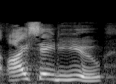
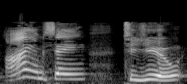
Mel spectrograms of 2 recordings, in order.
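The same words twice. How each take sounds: First: Said in the usual way. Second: Slow, deliberate weight on "I"; emphatic stress on I. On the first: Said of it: "So when you see this". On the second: Shown as a demonstration. Preacher explaining Jesus's wording, slow and emphatic. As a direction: measure out the words, leading with a firm "I". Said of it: "put as, it's very emphatic".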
